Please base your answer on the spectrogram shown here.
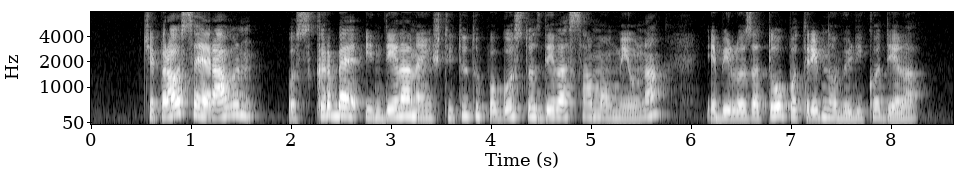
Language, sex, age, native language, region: Slovenian, female, 18-29, Slovenian, Drava region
